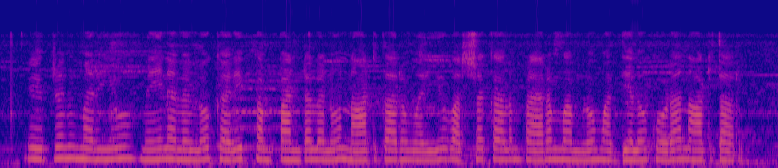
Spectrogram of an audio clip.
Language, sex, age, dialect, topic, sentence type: Telugu, female, 18-24, Utterandhra, agriculture, statement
